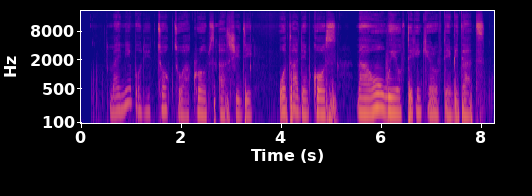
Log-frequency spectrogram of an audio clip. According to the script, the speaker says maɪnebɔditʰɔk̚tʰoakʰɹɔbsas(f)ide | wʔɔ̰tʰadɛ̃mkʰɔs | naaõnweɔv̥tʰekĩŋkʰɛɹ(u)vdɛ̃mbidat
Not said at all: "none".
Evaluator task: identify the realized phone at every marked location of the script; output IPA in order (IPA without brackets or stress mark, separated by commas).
ʃ, ɔ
